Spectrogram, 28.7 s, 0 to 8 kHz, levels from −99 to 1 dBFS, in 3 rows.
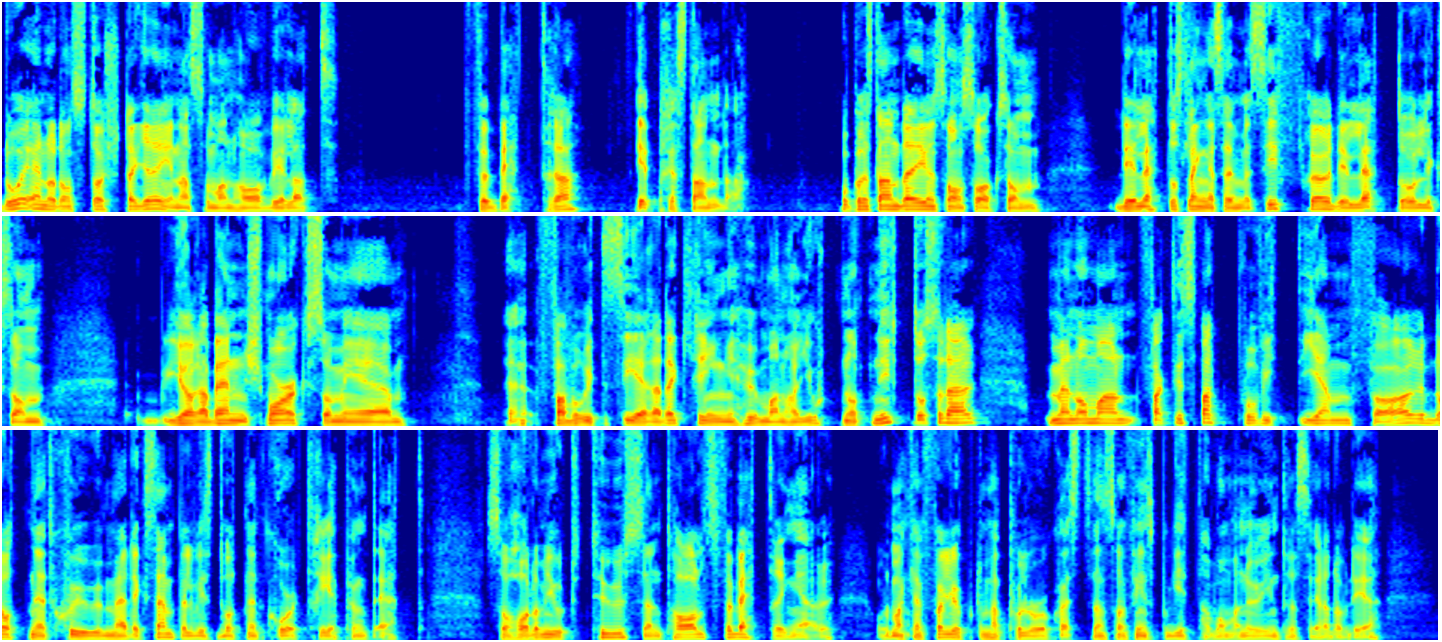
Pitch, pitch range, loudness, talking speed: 115 Hz, 100-135 Hz, -22 LUFS, 190 wpm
